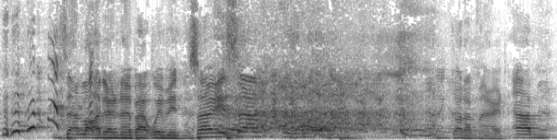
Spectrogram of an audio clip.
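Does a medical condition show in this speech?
No.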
